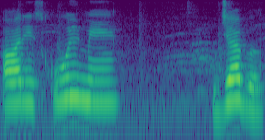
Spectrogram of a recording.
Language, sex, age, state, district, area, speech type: Urdu, female, 18-30, Bihar, Gaya, rural, spontaneous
